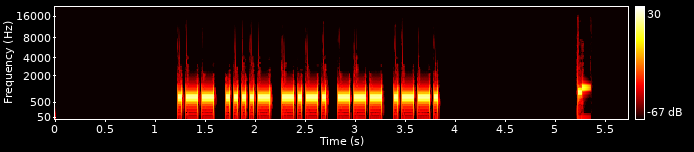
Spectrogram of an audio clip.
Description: Morse code, heard as a keyed tone, about 29 wpm, 700 Hz. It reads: W4COP
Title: USA Call Signs - 5 Characters - 4x Character Spacing - 30wpm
